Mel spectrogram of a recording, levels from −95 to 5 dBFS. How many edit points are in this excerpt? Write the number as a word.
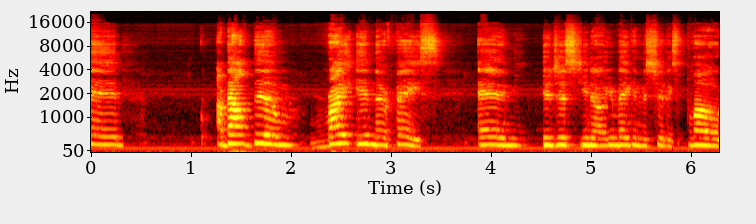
one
